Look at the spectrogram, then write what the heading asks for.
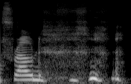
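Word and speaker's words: Froud: de F Fairies Oracle de Brian FRUD qui se prononce probablement frou j'avais fait une review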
